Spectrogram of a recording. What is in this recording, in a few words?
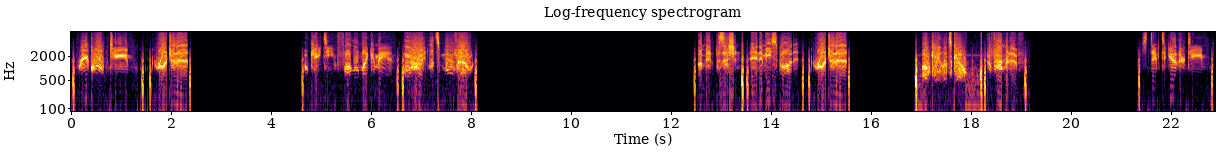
radio chat; svencoop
